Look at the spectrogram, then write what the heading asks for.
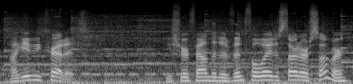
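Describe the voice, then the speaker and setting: A man's voice: high voice, fast talker, voice pushed up, close to an everyday voice. Luca, a man doing a wary, wry boy. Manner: wry, hesitant. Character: cautious nervous boy, dry wit. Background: game music.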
